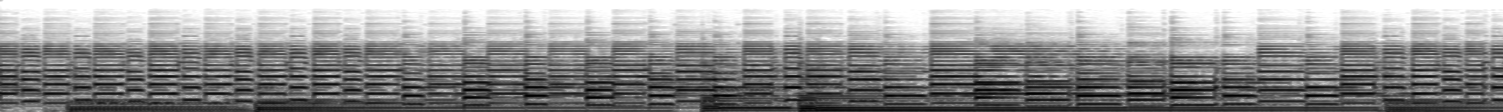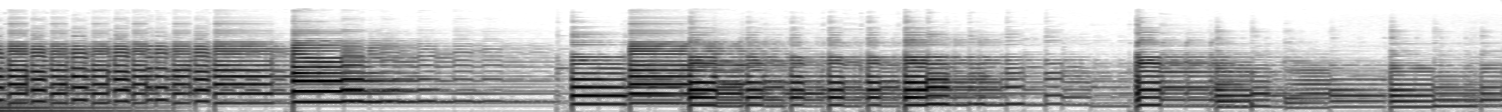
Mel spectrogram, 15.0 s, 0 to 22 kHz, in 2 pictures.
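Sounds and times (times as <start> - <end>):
plucked string instrument: 0.0 - 15.0
deep bass line: 0.2 - 8.4.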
